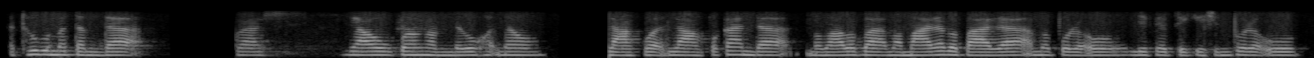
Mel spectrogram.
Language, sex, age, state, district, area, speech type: Manipuri, female, 30-45, Manipur, Kangpokpi, urban, conversation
